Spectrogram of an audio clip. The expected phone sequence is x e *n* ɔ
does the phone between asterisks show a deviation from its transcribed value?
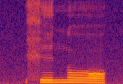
no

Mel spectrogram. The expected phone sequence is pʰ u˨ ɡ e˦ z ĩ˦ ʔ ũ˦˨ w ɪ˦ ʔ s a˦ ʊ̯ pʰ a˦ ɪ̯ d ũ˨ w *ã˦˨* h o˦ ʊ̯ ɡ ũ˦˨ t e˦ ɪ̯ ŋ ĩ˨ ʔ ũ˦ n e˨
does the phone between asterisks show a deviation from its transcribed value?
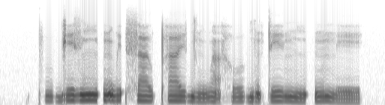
no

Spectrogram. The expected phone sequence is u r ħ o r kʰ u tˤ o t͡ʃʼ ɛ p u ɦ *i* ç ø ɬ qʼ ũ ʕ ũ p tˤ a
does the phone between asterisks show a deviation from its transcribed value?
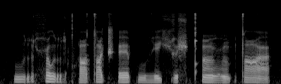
yes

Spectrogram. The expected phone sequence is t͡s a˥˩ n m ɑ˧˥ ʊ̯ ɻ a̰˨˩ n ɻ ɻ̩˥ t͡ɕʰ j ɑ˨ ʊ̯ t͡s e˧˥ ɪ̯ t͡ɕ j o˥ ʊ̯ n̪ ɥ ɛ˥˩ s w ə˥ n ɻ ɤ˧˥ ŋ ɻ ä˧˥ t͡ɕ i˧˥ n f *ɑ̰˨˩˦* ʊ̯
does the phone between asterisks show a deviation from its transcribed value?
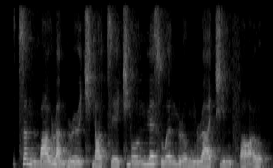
no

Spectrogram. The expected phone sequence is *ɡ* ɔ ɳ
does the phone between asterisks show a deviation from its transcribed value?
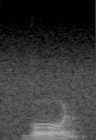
no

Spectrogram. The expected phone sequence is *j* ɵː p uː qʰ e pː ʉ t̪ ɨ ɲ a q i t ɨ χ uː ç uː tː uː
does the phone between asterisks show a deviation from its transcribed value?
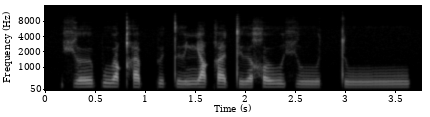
yes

